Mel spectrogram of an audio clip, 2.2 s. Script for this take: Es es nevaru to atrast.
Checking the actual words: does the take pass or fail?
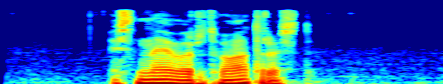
fail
